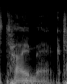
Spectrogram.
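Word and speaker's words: Taimak: Tamek, is that how you say his name? – I think it's Tymac.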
